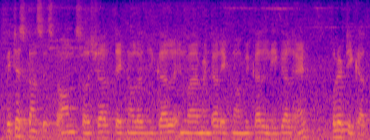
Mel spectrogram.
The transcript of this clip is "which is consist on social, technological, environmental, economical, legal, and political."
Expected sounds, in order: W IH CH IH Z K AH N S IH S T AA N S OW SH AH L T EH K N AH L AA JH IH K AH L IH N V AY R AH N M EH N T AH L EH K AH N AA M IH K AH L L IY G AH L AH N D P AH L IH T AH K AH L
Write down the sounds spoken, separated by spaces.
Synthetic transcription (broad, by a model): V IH CH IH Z K AH N S IH S T AA N S OW SH AH L T EH K N AH L AA JH IH K AH L IH N V AY R AH N M EH N T AH L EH K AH N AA M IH K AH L L IY G AH L AH N D P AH L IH T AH K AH L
